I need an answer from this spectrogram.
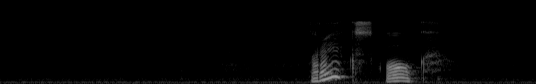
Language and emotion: Russian, sad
